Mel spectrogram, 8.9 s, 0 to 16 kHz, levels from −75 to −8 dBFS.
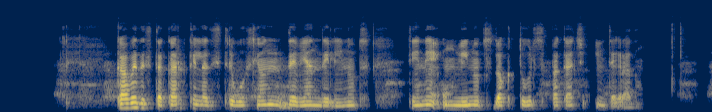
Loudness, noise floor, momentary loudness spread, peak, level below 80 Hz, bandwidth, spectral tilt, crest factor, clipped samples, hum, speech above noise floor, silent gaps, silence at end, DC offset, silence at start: -22 LUFS; under -90 dBFS; 17 LU; 0 dBFS; -74 dBFS; 7.6 kHz; -5 dB/octave; 22 dB; under 0.1%; none; over 68 dB; none; 0 s; under 0.1%; 0.7 s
